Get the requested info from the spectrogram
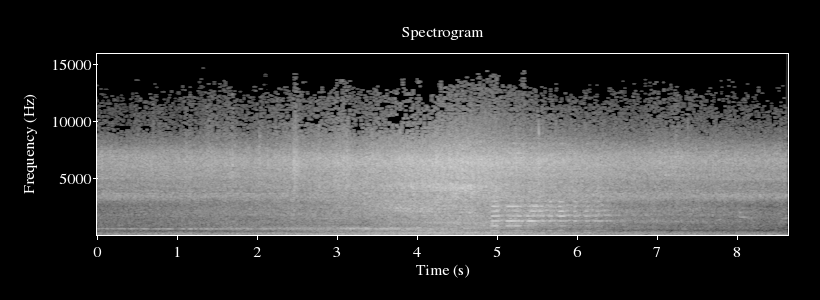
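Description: A road vehicle passing, growing louder to a peak about four seconds in and then fading, with a steady horn toot of about a second and a half just after the peak.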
